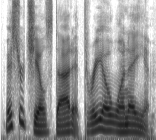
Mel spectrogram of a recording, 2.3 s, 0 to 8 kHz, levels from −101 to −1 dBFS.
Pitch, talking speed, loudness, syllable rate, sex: 130 Hz, 230 wpm, -17 LUFS, 4.6 syllables/s, male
